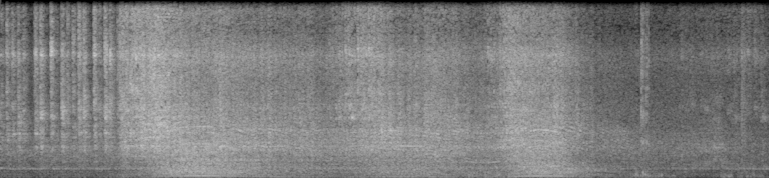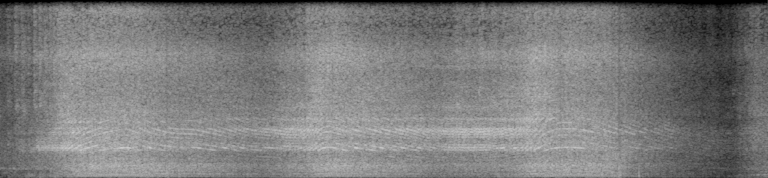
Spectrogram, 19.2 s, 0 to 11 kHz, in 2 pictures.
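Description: A 1984 Ford F250 4x4 with a 7.5L V8, revived after five years of sitting, idles roughly and revs up in several loud, rising throttle blips spread across the recording, settling back to idle between each.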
